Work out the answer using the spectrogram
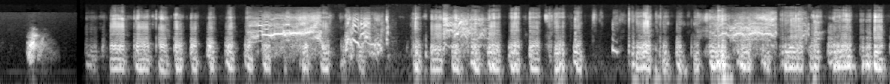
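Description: An animal calling in a fast run of short, pitched pulses, several a second, beginning about a second in, after one brief call at the very start.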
